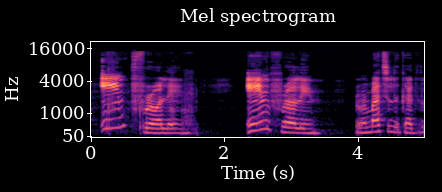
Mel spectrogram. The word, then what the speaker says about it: Frühling: Im Frühling. Remember to look at the left hand side of your video to take note of the pronunciation. Im Frühling, that's in spring.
